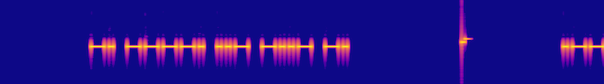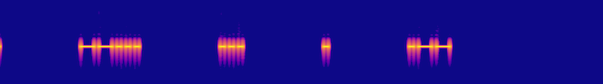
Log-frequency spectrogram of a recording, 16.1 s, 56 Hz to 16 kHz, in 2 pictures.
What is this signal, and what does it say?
Morse code, heard as a keyed tone, about 20 wpm, spaced as for 10 wpm, 700 Hz. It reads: N9UXN W7SEW
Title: USA Call Signs - 5 Characters - 6x Character Spacing - 20wpm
